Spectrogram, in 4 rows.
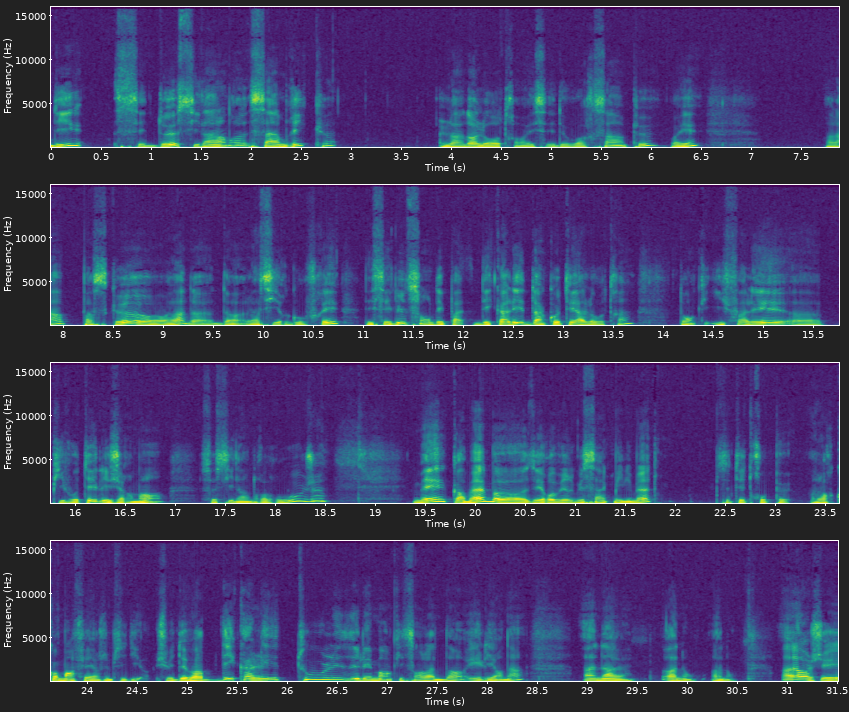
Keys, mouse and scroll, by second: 0.6-2.4 drag, 2.4-2.7 scroll up 1, 3.2-4.3 drag, 4.5-7.1 drag, 8.3-8.6 scroll down 1, 8.9 click, 9.0 middle click, 9.0 click, 9.2 middle click, 9.5 click, 9.6 middle click, 9.8 middle click, 9.8 click, 10.0 middle click, 10.5 click, 11.2 middle click, 11.6 click, 12.5 middle click, 13.0 click, 13.3 scroll up 1, 13.9-15.9 drag, 18.2-19.4 scroll down 6, 20.1 click, 21.3 click, 22.2-22.9 drag, 23.5 KP_6, 24.4 scroll down 2.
